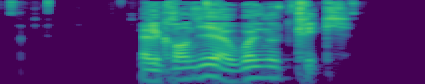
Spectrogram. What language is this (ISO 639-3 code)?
fra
